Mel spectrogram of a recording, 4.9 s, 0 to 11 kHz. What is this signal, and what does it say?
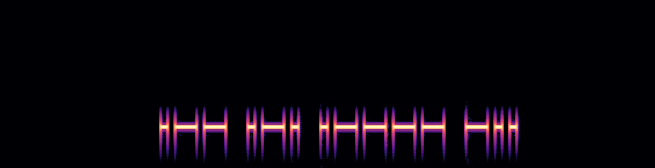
Morse code, heard as a keyed tone, about 21 wpm, 700 Hz. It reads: WR1D
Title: USA Call Signs - 2x Character Spacing - 22wpm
